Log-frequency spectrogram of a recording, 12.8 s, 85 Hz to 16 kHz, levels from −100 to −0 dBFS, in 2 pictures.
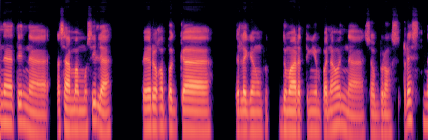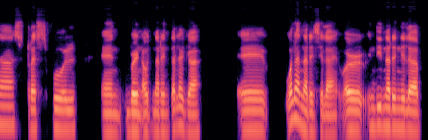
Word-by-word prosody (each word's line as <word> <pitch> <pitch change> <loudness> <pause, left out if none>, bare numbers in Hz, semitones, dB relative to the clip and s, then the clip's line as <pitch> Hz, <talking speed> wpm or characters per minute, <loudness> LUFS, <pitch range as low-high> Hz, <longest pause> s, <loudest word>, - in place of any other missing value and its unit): natin 160 0 -2
na, 115 -4 0 0.2
kasama 130 -1 +3
mo 130 - -5
sila, 135 -7 +1 0.5
pero 140 +1 +4
kapagka 130 -3 +3 0.3
talagang, 125 -1 0 0.2
dumarating 125 -1 +2
'yong 125 -2 -5
panahon 140 +3 0
na 105 -2 -3
sobrang 115 0 -3
stress 175 +4 -3
na, 155 -2 -3
stressful, 135 -1 -2 0.5
and 115 -1 -2
burn 120 0 +4
out 115 0 -1
na 120 - 0
rin 120 -1 -3
talaga, 115 -6 0 0.6
eh, 130 0 0 0.3
wala 180 +3 +4
na 130 -7 +1
rin 120 - 0
sila. 110 -1 0
Or 130 -1 +4
hindi 145 +1 -2
na 145 - +5
rin 140 -1 0
nila, 130 -2 +4
130 Hz, 150 wpm, -25 LUFS, 120-140 Hz, 0.6 s, na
